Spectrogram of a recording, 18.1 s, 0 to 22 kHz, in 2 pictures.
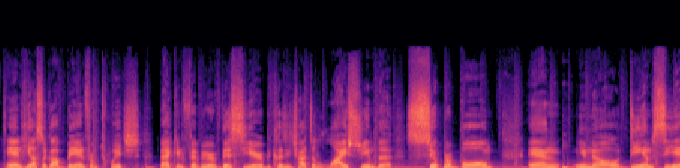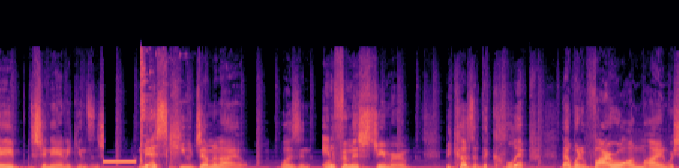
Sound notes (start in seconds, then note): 10.4 beep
